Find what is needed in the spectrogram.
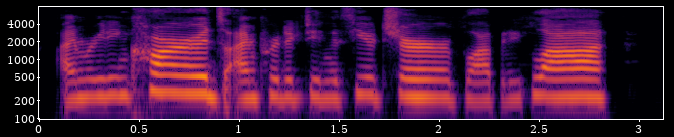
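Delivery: ordinary delivery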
